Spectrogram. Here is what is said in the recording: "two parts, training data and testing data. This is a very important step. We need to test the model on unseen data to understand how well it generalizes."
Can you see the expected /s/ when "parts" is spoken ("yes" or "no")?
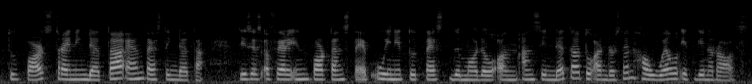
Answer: yes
